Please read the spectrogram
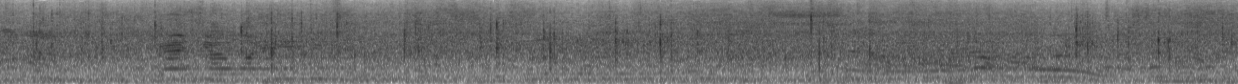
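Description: Indoor ice hockey rink during play: skates scraping and sticks and puck clicking on the ice over a steady rink hum, with indistinct spectator voices calling out about a second in and again near the end.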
